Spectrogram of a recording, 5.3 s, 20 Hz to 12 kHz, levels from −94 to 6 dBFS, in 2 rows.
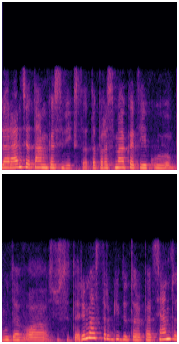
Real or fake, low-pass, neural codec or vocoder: fake; 7.2 kHz; codec, 16 kHz, 8 kbps, FreqCodec, smaller model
